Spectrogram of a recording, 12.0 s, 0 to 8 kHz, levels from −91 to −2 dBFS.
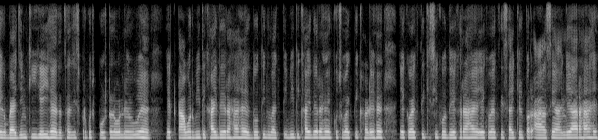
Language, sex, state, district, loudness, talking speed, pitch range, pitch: Hindi, male, Uttar Pradesh, Ghazipur, -24 LUFS, 250 wpm, 160-170 Hz, 165 Hz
